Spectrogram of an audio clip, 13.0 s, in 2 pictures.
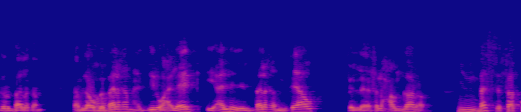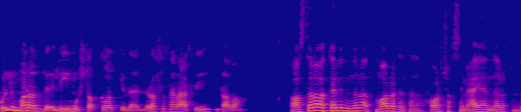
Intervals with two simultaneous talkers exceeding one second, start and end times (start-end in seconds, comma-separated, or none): none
